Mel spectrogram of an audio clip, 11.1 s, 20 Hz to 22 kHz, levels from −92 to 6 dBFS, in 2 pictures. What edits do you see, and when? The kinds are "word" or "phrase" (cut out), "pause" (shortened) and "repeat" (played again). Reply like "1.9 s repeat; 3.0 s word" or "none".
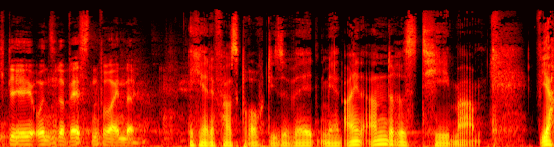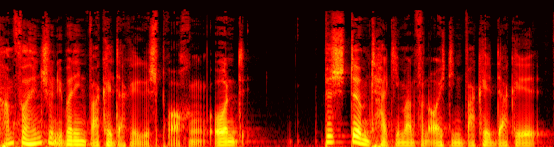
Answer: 2.4 s phrase; 3.4 s phrase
